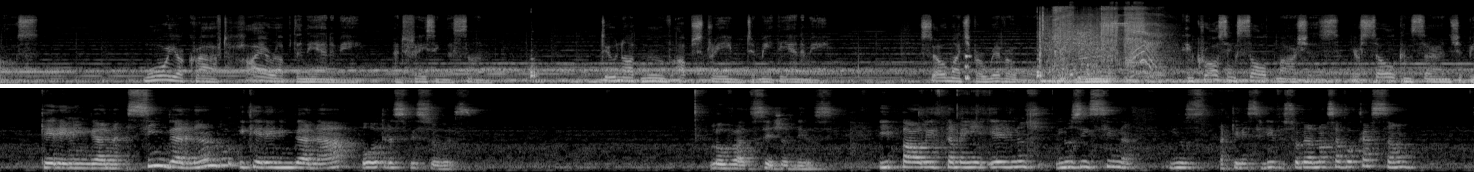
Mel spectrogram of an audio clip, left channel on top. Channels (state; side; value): different; both; correlation 0.00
